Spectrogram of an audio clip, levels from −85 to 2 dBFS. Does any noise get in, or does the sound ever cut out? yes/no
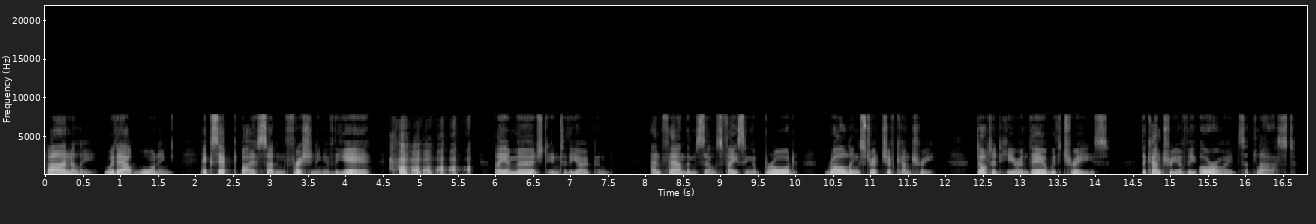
yes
